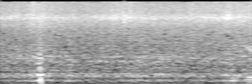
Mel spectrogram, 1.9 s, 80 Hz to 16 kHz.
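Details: Spring foraging honey bees returning with pollen at hive entrances in Caribou, Nova Scotia, Canada, 10 May 2015; a continuous low droning hum broken early by a single sharp knock.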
